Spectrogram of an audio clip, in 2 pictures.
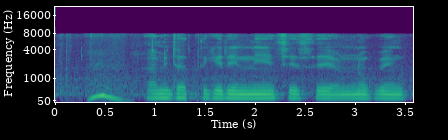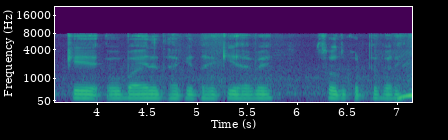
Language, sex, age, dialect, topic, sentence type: Bengali, male, 18-24, Western, banking, question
